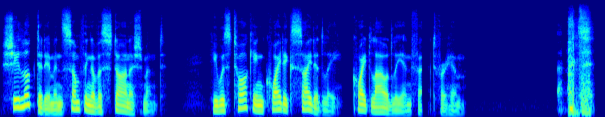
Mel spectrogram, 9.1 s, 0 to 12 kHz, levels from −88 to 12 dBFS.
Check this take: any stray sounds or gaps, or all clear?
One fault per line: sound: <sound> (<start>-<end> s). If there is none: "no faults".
sound: dropout (6.3-6.4 s)
sound: sneeze (8.3-8.9 s)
